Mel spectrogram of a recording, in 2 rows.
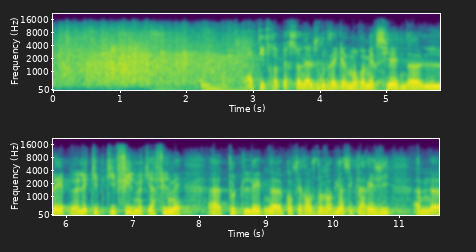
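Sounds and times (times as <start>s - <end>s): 
audience applause: 0.0s - 2.2s
speech: 2.9s - 11.5s.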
